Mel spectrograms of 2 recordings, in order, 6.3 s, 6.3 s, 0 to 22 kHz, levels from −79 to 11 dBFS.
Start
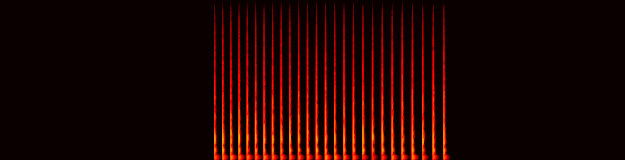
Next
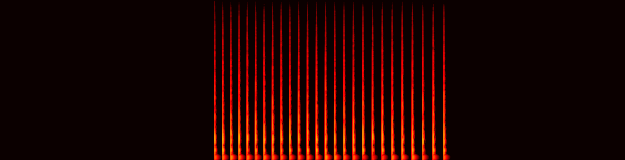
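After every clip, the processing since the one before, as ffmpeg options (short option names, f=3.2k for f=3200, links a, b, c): -af "agate=range=-8dB:threshold=-53dB:ratio=16:detection=peak"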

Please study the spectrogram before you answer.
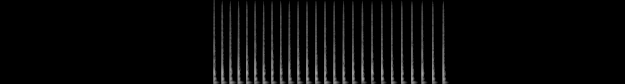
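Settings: -af "highshelf=f=6.4k:g=12,volume=-3dB"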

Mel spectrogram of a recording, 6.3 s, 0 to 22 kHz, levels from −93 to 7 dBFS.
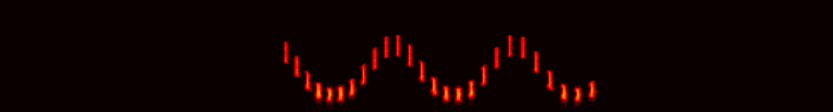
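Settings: -af "afftfilt=real='re*between(b*sr/1024,490*pow(4900/490,0.5+0.5*sin(2*PI*1.1*pts/sr))/1.41,490*pow(4900/490,0.5+0.5*sin(2*PI*1.1*pts/sr))*1.41)':imag='im*between(b*sr/1024,490*pow(4900/490,0.5+0.5*sin(2*PI*1.1*pts/sr))/1.41,490*pow(4900/490,0.5+0.5*sin(2*PI*1.1*pts/sr))*1.41)':win_size=1024:overlap=0.75"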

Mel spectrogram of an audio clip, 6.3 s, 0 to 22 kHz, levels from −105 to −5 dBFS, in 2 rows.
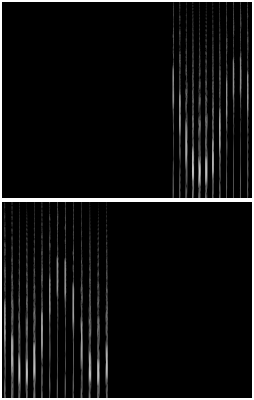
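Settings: -af "aeval=exprs='sgn(val(0))*max(abs(val(0))-0.00596,0)':c=same"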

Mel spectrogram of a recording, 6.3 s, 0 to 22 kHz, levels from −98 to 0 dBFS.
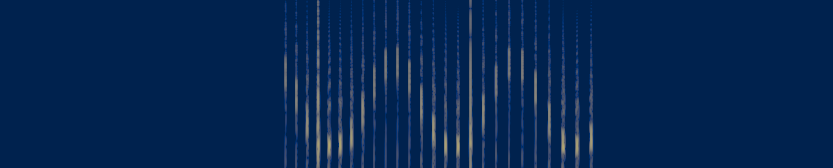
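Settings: -af "aeval=exprs='(mod(6.68*val(0)+1,2)-1)/6.68':c=same,volume=-1dB"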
